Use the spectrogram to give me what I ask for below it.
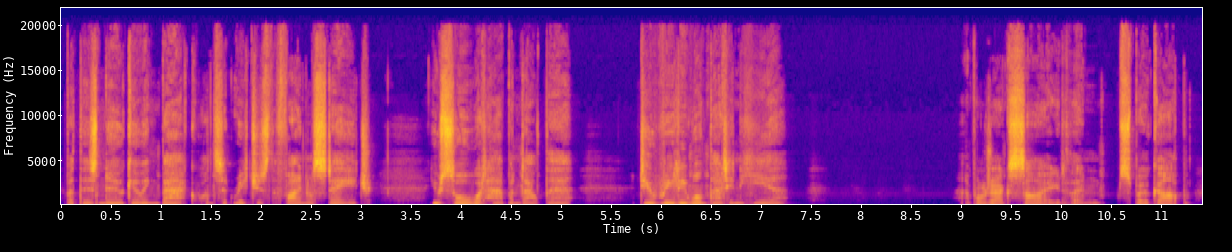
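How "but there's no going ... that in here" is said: higher, louder urgent Twilight voice, building; urgent insistence. Acted. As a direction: press them harder with each question. Twilight urges the group.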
